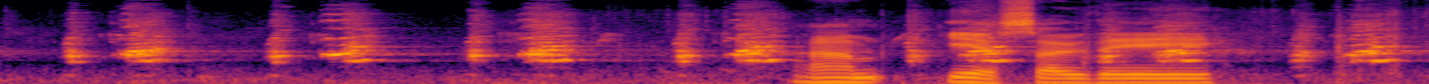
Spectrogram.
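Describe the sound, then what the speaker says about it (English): Noisy guinea fowl calling outdoors, a few loud harsh honking, cackling bursts rising over the latter half, with a person talking nearby throughout. "These are our noisy guinea fowl."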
